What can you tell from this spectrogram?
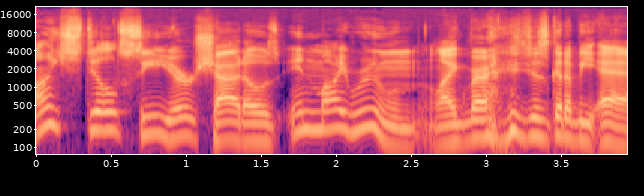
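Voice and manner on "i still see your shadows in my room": slow robotic voice like a text-to-speech app. Imagine aloud how stupid it would sound in a serious situation, doing the TikTok voice. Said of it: "imagine the, the TikTok voice".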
